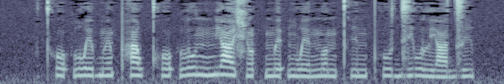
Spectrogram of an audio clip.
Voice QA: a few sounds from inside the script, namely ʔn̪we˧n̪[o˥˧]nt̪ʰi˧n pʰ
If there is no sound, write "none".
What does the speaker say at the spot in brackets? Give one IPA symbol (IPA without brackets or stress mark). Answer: o˥˧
